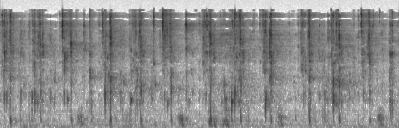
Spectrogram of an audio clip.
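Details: Nomyen, a Pit Bull, eating a raw meal of fish and duck feet: wet, sharp crunches and snaps of bone come in irregular bursts, roughly once a second, with soft smacking between bites.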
